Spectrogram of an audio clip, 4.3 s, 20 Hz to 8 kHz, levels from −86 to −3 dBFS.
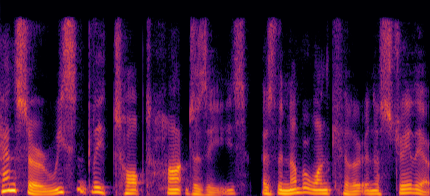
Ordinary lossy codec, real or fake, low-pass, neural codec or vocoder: MP3, 64 kbps; fake; 7.2 kHz; autoencoder, 48 kHz, 32 numbers a frame, DAC-VAE, trained on Japanese speech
